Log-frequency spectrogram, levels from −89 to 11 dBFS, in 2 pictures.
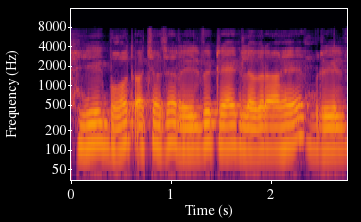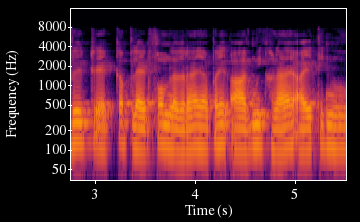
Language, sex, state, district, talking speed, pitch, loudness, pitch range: Hindi, male, Punjab, Kapurthala, 270 wpm, 120 Hz, -17 LUFS, 115-125 Hz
